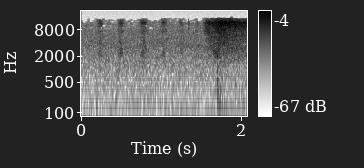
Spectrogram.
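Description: Faint scratching of a Sharpie permanent marker drawing quick short lines on cardstock, with a slightly louder brushing stroke near the end.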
